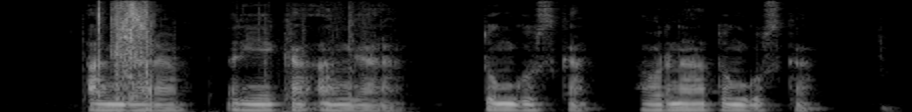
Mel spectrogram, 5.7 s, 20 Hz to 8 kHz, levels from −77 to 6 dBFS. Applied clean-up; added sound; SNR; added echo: none; Tearing; 0 dB; none.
